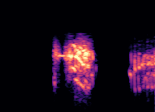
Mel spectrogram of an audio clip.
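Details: Hen call used to lure birds into traps: one harsh drawn-out squawk followed by a second rough, wavering call.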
